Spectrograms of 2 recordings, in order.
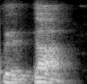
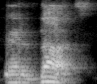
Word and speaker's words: verdad: O sea, yo digo verdad. Ahí pronuncié la última consonante. Ah, no. No, no lo mencionó. Nada. Ahí no. Y ahora, verdad. Ahí sí. Sí, sí. Suena como una cosita así. Eso es una forma de pronunciar la D de la palabra verdad.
